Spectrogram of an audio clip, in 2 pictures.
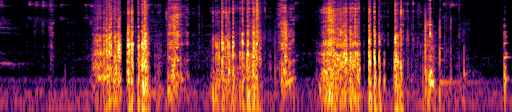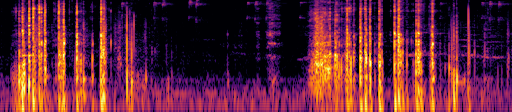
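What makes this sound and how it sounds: A box-cutter blade scrapes a solid white pressed chalk disc held in dusty fingers. Several bursts of dry, crackly, bright scraping come through, with quiet pauses between strokes.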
